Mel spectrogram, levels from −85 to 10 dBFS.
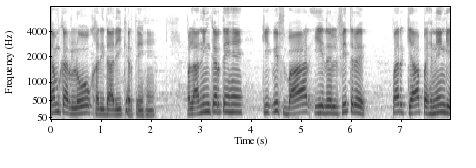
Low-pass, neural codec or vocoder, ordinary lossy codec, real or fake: none; none; none; real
